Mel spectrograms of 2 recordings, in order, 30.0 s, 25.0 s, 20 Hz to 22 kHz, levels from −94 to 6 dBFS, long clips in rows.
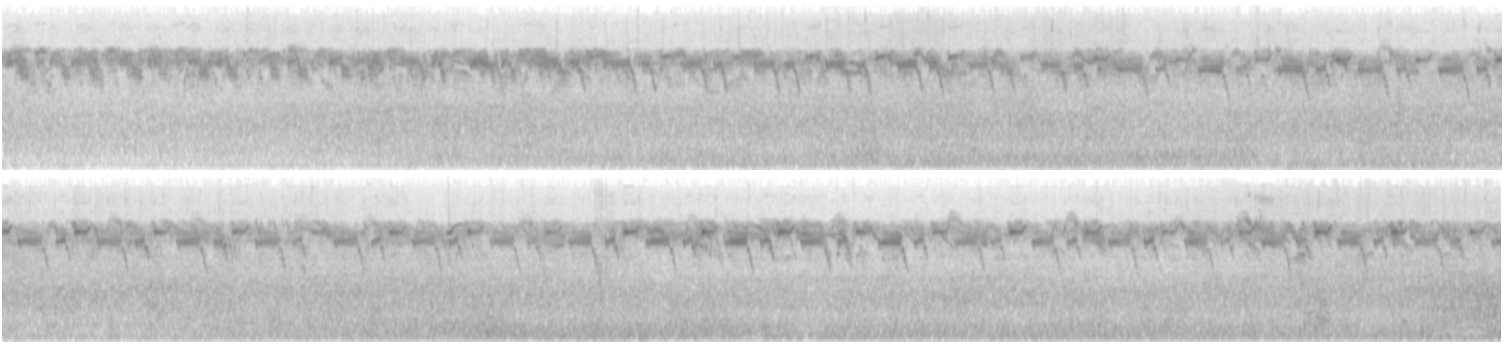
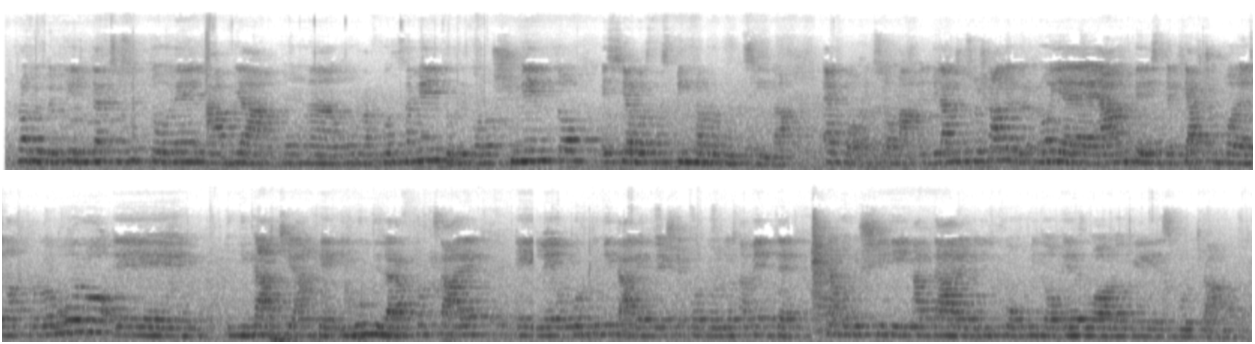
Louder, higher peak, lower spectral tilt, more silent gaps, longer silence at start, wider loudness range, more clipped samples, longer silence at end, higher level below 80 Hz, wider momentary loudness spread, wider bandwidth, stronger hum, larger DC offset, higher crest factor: second, -39 LUFS vs -25 LUFS; second, -24 dBFS vs -8 dBFS; second, 0.5 dB/octave vs -6 dB/octave; neither; about the same, 0 s vs 0 s; about the same, 3 LU vs 3 LU; neither; about the same, 0 s vs 0 s; second, -88 dBFS vs -48 dBFS; about the same, 5 LU vs 7 LU; first, over 20 kHz vs 14.5 kHz; neither; neither; about the same, 18 dB vs 18 dB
